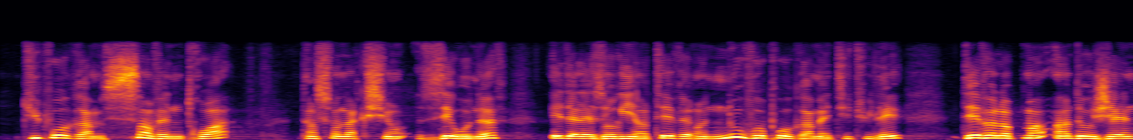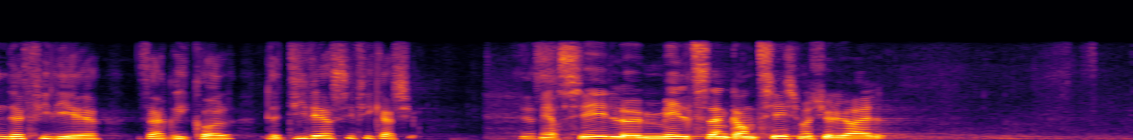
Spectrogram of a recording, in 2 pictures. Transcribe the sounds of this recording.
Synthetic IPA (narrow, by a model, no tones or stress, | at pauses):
d̪̥ypχɔɡʁamsɑ̃vɛ̃nt̪χwa | d̪̥ɑ̃sɔ̃naksjɔ̃zeʁonœf | ed̪əlɛzɔʁijɑ̃t̪evɛʁɛ̃nũvopχɔɡʁamɛ̃t̪it̪ʰyle | d̪evəlɔpmɑ̃ʔɑ̃d̪ɔʒɛnd̪ɛfiljɛʁ | zaɡʁikɔl | d̪əd̪ivɛʁsifikasjɔ̰̃ | ɛmɛʁsiləmilsɛ̃kɑ̃t̪sisməsjølyʁɛl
